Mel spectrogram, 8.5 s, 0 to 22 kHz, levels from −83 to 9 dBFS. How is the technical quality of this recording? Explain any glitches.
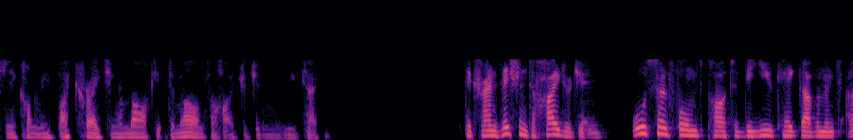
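The technical quality is limited by a low-rate speech codec throughout, plus one short dropout.

The G.729 codec runs for the whole clip. It fits an 8 kbit/s G.729A stream: the encoder keeps only a vocal tract filter, a pitch predictor and a few pulses per frame, so nothing above 4 kHz survives. The speech therefore sounds band-limited, plainly rough and slightly synthetic, with a dull, boxy top end.

VoIP packet loss concealed by the speech codec occurs from 5.83 to 5.95 s, right after "transition to" and before "also forms part of". About 20 ms of audio went missing, which fits a single lost packet. The decoder covered the hole by extending its last pitch and filter settings with falling gain. You hear a brief buzzy or noisy smear as the sound fades, and it stays weak or distorted for tens of milliseconds or more while the decoder recovers.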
